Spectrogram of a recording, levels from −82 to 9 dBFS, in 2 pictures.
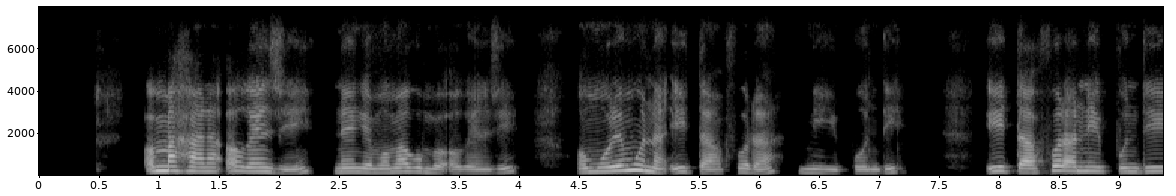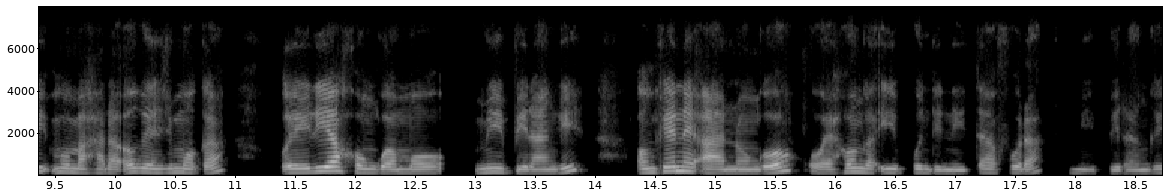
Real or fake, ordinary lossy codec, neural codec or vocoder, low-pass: real; Opus, 16 kbps; none; 7.2 kHz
